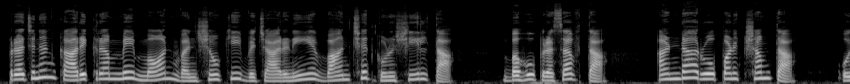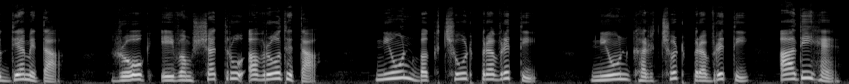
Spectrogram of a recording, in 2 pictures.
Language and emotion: Hindi, neutral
